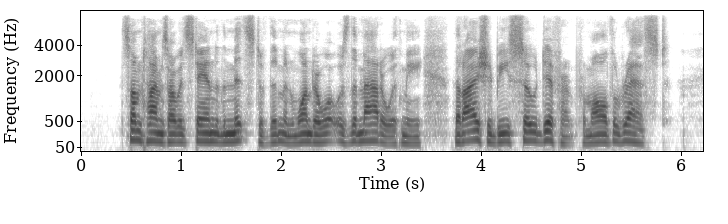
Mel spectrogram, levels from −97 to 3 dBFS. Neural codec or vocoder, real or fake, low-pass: none; real; 7.2 kHz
